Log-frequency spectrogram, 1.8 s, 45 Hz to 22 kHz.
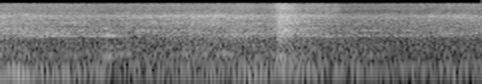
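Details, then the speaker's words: Suzuki Baleno after a bent silencer touching the body was straightened to a 1-inch gap: clean smooth rev, steady low exhaust note, no buzz or rattle underneath; normal revving. "Accelerator दो तो friends कोई जगह पर कोई आवाज़ नहीं है अभी"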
